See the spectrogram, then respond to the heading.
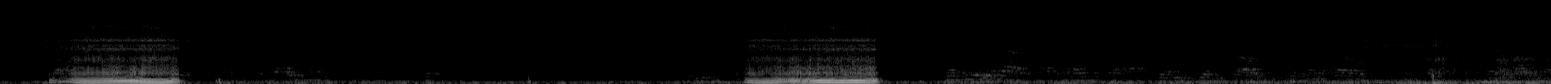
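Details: Sleeping Pit Bull-type dog, tongue hanging out: two loud, rumbling snores a few seconds apart with quiet breathing between; snoring.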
